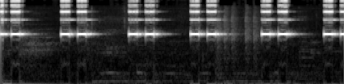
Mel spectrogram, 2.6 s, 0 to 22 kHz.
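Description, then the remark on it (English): A loud 9:30 electronic alarm beeps in quick double pulses, repeating steadily about twice a second, piercing, with a faint low murmur underneath. “Then what was the 9:30 alarm?”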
